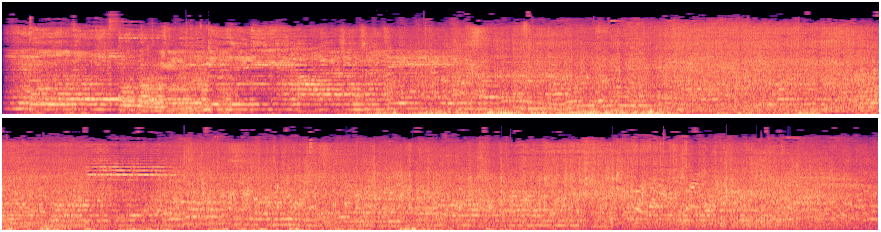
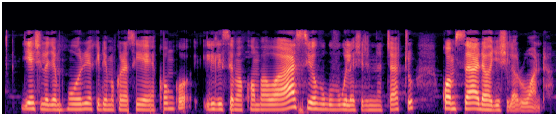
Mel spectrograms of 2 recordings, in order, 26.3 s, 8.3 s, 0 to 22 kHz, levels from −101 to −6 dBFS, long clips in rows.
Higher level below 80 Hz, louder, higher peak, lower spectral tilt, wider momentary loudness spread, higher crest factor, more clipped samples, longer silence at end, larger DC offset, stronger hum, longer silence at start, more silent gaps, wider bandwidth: first, -30 dBFS vs -62 dBFS; first, -14 LUFS vs -23 LUFS; about the same, 0 dBFS vs 0 dBFS; second, -2 dB/octave vs -3.5 dB/octave; second, 2 LU vs 12 LU; second, 14 dB vs 22 dB; neither; about the same, 0 s vs 0.1 s; neither; neither; second, 0 s vs 0.3 s; neither; first, 15.5 kHz vs 8.2 kHz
